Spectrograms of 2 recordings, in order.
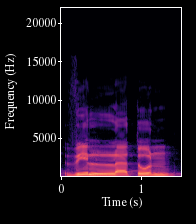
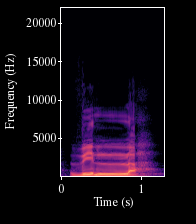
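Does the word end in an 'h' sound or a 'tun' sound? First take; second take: tun sound; h sound. First: The word ends with a full 'tun' sound. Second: The word ends with a soft 'h' sound. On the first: The reciter continues without stopping. "Kalau ada huruf berhenti seperti zillatun" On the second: The reciter stops on this word. "Jadi tunnya nggak kebaca, dia jadi ha"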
